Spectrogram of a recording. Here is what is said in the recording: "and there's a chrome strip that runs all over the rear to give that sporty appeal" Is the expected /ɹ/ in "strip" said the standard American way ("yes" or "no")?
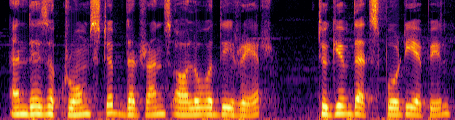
no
